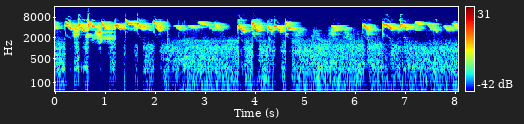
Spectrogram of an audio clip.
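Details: Puteh (white-eye) singing during training after Covid-19 on 18 May 2020. Clusters of high, quick chipping and sweet slurred notes come in bursts separated by short softer gaps.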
